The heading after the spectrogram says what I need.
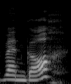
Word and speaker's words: Van Gogh: more like Van Gogh. Like Yeah, it it's has a. French. I Sorry, don't know it's- the it's- exact I thing. it's just, usually we pronounce that in French. Sorry.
